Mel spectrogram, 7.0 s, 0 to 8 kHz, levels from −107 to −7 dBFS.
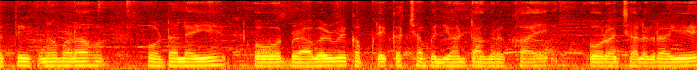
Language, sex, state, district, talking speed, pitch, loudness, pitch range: Hindi, male, Uttar Pradesh, Muzaffarnagar, 200 wpm, 120 Hz, -34 LUFS, 115-125 Hz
